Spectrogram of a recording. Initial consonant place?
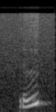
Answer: alveolar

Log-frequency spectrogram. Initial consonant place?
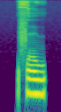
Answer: labial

